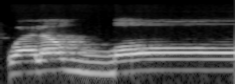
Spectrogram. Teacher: ketika ada mad asli datang setelahnya tasydid, maka setelah dia dipanjangkan di ujungnya ada nabr ya, yaitu adalah ya seperti adalah ad-dhabtu, tekanan sedikit seperti itu ya.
